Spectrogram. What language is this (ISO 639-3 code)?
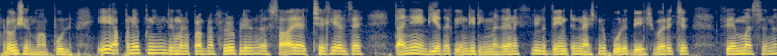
doi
